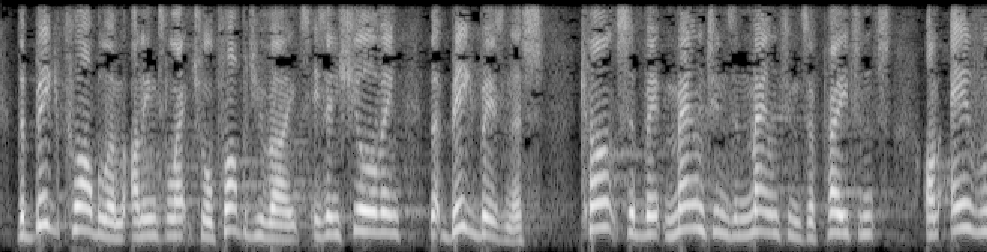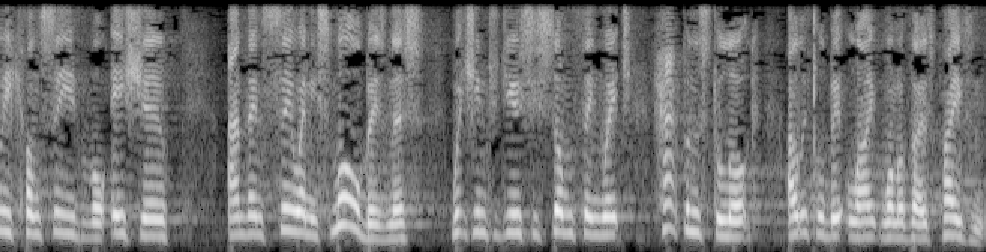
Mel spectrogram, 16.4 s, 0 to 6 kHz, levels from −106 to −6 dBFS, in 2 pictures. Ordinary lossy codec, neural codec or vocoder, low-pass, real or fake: none; none; 5.4 kHz; real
